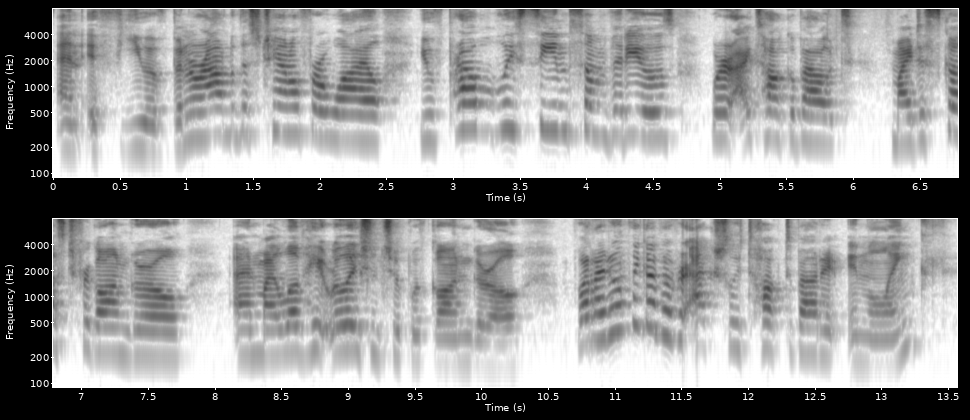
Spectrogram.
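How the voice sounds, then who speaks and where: A woman who hosts a book review video channel gives a casual, opinionated review to camera, blunt and exasperated, leaning on words for emphasis. Her voice is fairly high, animated and sharp, at a moderate pace.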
